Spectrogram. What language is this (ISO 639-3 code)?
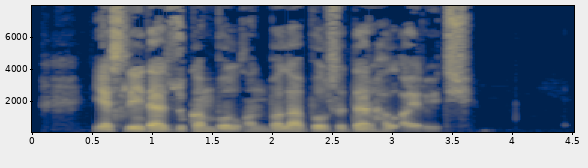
uig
